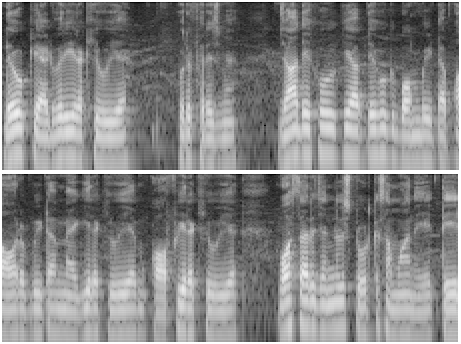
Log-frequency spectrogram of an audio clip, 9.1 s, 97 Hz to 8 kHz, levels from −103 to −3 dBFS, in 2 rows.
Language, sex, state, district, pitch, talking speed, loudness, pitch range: Hindi, male, Madhya Pradesh, Katni, 120 Hz, 225 wpm, -21 LUFS, 115-135 Hz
